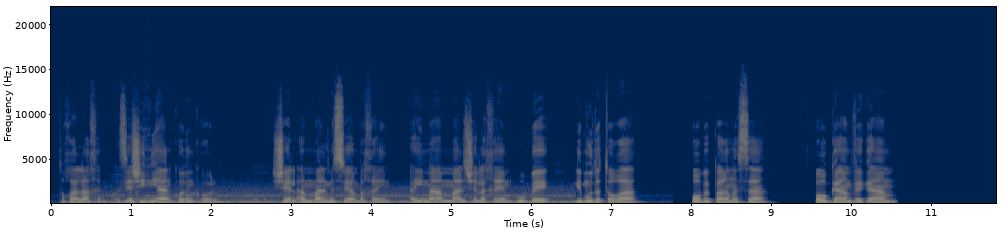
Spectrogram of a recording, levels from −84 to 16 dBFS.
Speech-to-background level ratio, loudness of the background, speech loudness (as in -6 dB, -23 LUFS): 12.5 dB, -45.0 LUFS, -32.5 LUFS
